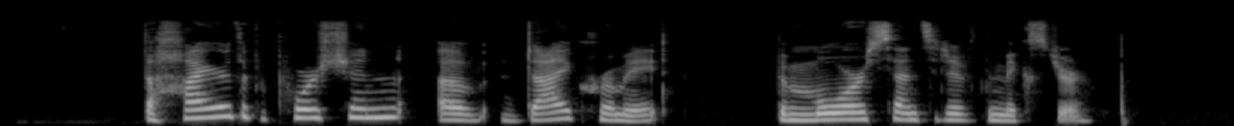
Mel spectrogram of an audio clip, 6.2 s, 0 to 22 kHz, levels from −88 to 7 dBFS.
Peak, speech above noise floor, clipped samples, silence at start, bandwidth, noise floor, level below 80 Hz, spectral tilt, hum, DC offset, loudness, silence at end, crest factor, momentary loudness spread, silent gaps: -10 dBFS; 51 dB; under 0.1%; 0.7 s; 11.5 kHz; -79 dBFS; -80 dBFS; -5 dB/octave; none; under 0.1%; -29 LUFS; 0.75 s; 20 dB; 10 LU; none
